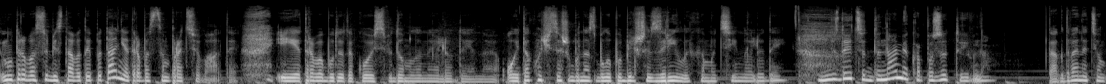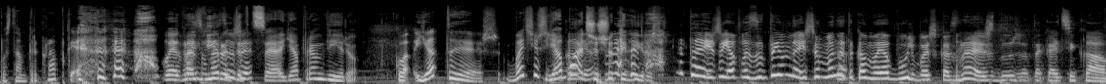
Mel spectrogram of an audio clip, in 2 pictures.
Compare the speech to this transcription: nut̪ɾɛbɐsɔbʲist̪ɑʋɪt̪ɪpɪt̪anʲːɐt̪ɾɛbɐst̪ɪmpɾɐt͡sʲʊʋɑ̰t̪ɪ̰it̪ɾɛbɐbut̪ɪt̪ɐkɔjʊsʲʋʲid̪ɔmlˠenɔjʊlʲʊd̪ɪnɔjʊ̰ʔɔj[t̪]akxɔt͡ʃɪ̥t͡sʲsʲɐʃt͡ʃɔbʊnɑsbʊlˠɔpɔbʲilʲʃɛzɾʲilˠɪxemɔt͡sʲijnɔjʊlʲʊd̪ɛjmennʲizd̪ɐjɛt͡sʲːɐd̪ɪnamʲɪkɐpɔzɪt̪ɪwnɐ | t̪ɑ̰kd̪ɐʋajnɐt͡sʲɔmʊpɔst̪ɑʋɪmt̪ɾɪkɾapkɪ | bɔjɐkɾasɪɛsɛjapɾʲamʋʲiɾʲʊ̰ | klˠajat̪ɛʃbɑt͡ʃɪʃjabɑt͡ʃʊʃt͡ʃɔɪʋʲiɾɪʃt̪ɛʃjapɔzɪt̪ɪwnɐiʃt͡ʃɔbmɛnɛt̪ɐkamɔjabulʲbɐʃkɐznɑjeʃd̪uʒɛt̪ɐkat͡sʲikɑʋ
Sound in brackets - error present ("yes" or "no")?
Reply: no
